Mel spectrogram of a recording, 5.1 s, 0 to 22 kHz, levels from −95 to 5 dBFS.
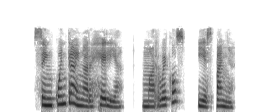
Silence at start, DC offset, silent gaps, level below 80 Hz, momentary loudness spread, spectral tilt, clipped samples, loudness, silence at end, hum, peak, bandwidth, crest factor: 0.7 s; under 0.1%; 2.49-2.63 s, 2.70-2.83 s, 3.72-3.94 s; -62 dBFS; 13 LU; -4.5 dB/octave; under 0.1%; -17 LUFS; 0.5 s; none; -2 dBFS; 8.2 kHz; 16 dB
